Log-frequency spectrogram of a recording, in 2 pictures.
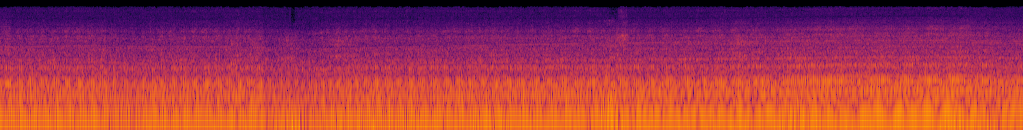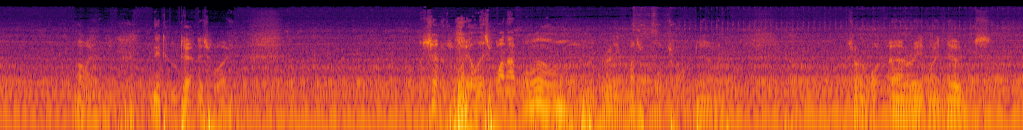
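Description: A tractor engine hums steadily as it drives along.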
